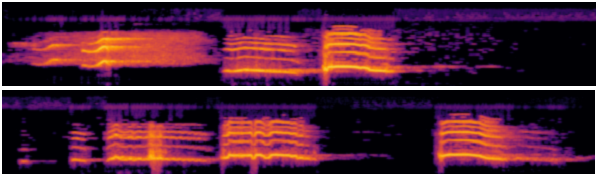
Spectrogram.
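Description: A tawny owl hoots in a series of drawn-out, quavering calls separated by short silences, with a higher wavering note at the start; clear, with no other sounds.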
